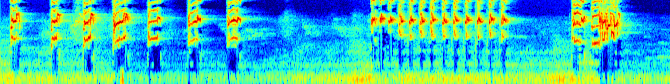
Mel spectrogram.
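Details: Green Fischer's lovebird pair chirping: a series of evenly spaced sharp high chirps, then a faster rapid trill of chirps, ending in a harsher double squawk.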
